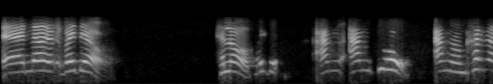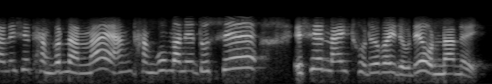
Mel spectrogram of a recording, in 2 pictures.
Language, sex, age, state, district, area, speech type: Bodo, female, 60+, Assam, Udalguri, urban, conversation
